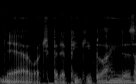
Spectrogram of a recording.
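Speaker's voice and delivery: low, very soft, fast mock mumble of the rival manager. Fan mimicking a rival manager, low soft quick mumble. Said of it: "him going".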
